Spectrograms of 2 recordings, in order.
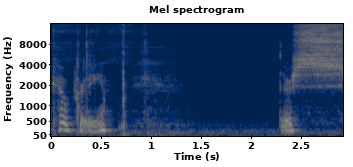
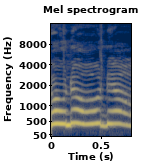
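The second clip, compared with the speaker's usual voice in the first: high, loud panicked cry. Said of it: "trying to catch yourself and be like".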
